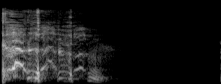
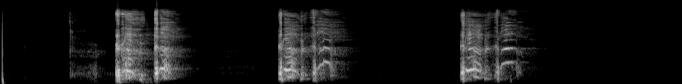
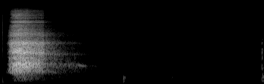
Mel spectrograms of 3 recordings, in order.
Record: cough_length: 2.2 s
cough_amplitude: 27514
cough_signal_mean_std_ratio: 0.37
three_cough_length: 6.8 s
three_cough_amplitude: 32768
three_cough_signal_mean_std_ratio: 0.33
exhalation_length: 2.6 s
exhalation_amplitude: 24454
exhalation_signal_mean_std_ratio: 0.29
survey_phase: beta (2021-08-13 to 2022-03-07)
age: 45-64
gender: Male
wearing_mask: 'No'
symptom_headache: true
symptom_onset: 12 days
smoker_status: Never smoked
respiratory_condition_asthma: false
respiratory_condition_other: false
recruitment_source: REACT
submission_delay: 2 days
covid_test_result: Negative
covid_test_method: RT-qPCR
influenza_a_test_result: Negative
influenza_b_test_result: Negative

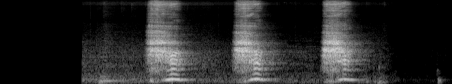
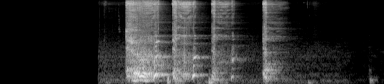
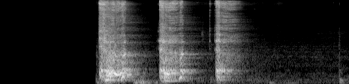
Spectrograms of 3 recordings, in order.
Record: exhalation_length: 4.5 s
exhalation_amplitude: 32768
exhalation_signal_mean_std_ratio: 0.42
cough_length: 3.8 s
cough_amplitude: 32768
cough_signal_mean_std_ratio: 0.45
three_cough_length: 3.5 s
three_cough_amplitude: 32768
three_cough_signal_mean_std_ratio: 0.42
survey_phase: beta (2021-08-13 to 2022-03-07)
age: 45-64
gender: Female
wearing_mask: 'No'
symptom_cough_any: true
symptom_runny_or_blocked_nose: true
symptom_shortness_of_breath: true
symptom_sore_throat: true
symptom_fatigue: true
symptom_headache: true
smoker_status: Never smoked
respiratory_condition_asthma: false
respiratory_condition_other: false
recruitment_source: Test and Trace
submission_delay: 3 days
covid_test_result: Positive
covid_test_method: RT-qPCR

